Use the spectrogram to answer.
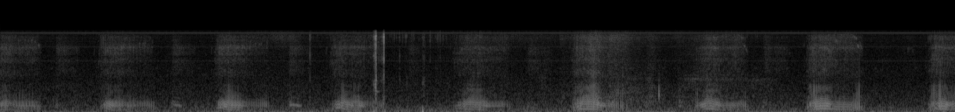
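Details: Sleeping baby snoring: rhythmic, fairly quick nasal snores with soft snorting on each breath, steady against quiet room noise.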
